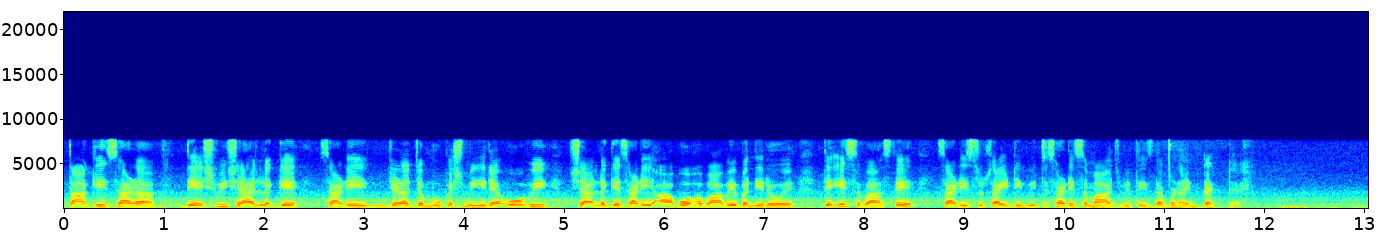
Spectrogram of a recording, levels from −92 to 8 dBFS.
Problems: constant background noise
